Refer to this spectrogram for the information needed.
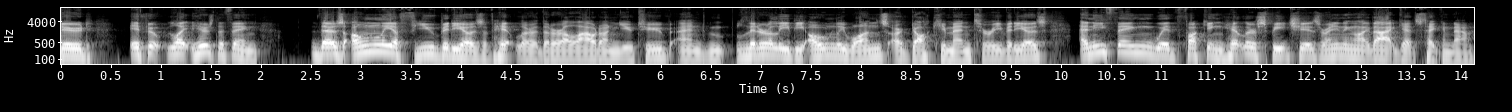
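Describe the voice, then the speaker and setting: A man with a British accent talks at a moderate pace and medium pitch, his tone animated and his intonation lively. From Germany. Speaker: podcast host and interviewer. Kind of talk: casual chat.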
